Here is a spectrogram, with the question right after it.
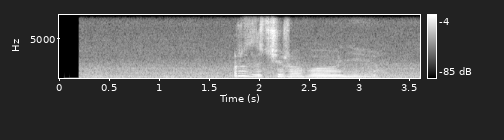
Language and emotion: Russian, sad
